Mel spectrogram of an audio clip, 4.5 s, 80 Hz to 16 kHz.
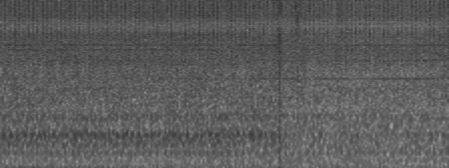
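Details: Opel Astra H 1.4 66 kW at idle: a light, rapid, somewhat uneven knock of about three or four a second from under the engine; exact source not pinned down, cause suspected, not confirmed.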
